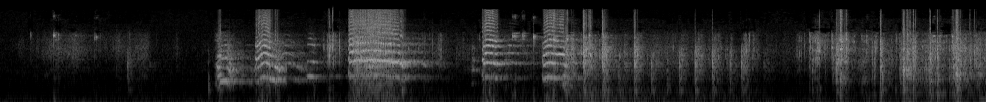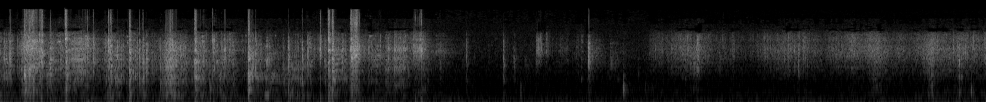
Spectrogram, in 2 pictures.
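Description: Animal sounds from a film soundtrack played over a hall's speakers. A wavering, high-pitched animal cry comes about two seconds in, then several seconds of rapid clicking and clatter, then a steadier hiss near the end.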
